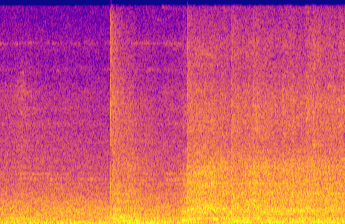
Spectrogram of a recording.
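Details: Honda Beat carburetted scooter after repair of an electric starter that only went tek-tek: the starter catches on the first press and the engine fires into a steady, even idle; normal electric start.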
